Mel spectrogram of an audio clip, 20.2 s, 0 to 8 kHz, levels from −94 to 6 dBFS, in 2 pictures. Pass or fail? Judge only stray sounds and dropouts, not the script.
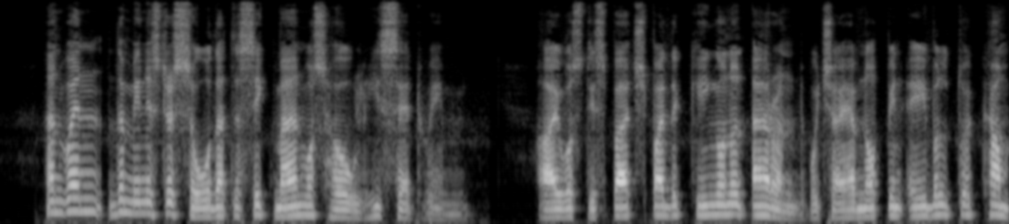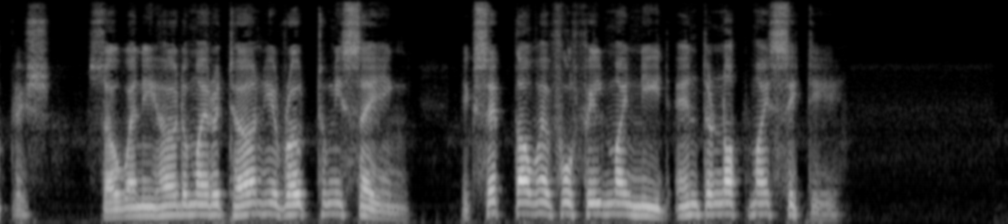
pass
